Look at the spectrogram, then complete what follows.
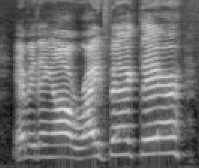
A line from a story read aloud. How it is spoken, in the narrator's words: He shouted out the driver's window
